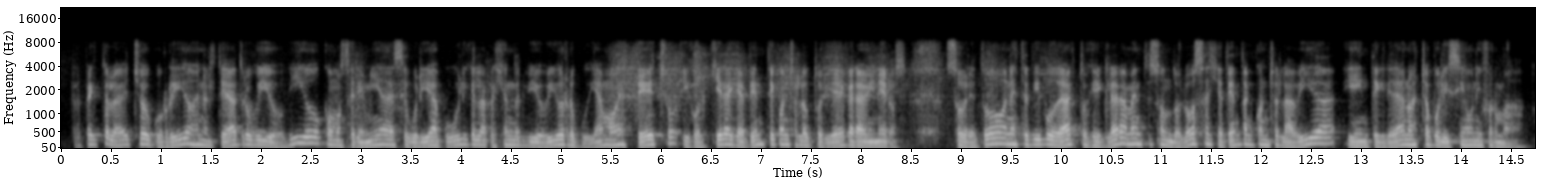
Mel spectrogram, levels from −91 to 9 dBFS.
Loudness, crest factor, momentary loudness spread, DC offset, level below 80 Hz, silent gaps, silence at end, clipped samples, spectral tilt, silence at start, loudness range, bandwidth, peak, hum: -25 LUFS; 18 dB; 5 LU; under 0.1%; -58 dBFS; none; 0.1 s; under 0.1%; -6.5 dB/octave; 0.15 s; 2 LU; 9 kHz; -6 dBFS; none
